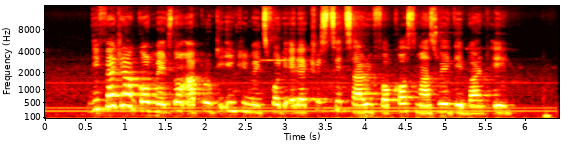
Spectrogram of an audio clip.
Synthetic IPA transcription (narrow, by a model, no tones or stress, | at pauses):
difɛdɛɹalɡɔvmɛ̃ntdɔ̃napɹuvdiʔĩŋkɹimɛ̃ntfɔdiɛlɛk̚tʰɹisi̥titʰaɹiffɔkʰɔstɔmaswedebãndẽm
